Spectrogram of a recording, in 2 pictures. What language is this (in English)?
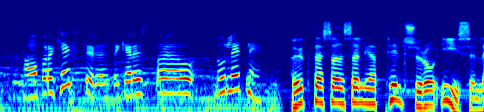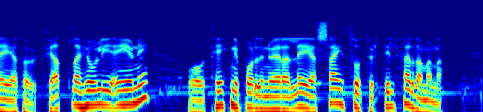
Icelandic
